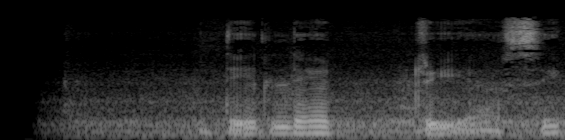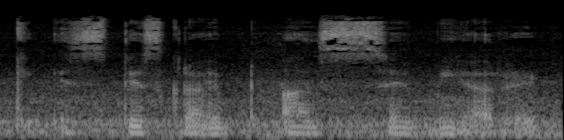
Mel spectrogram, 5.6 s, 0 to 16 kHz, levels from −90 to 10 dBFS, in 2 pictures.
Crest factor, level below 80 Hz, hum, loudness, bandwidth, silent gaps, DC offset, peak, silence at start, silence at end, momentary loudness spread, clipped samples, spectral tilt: 18 dB; -56 dBFS; none; -35 LUFS; 11 kHz; none; under 0.1%; -18 dBFS; 0.3 s; 0 s; 15 LU; under 0.1%; -4.5 dB/octave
